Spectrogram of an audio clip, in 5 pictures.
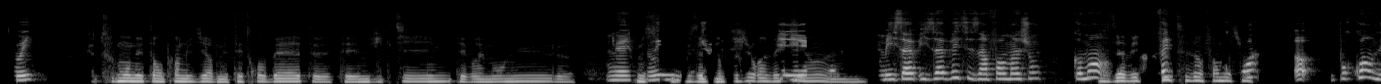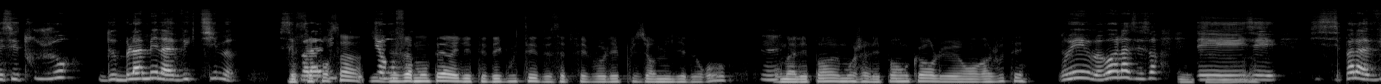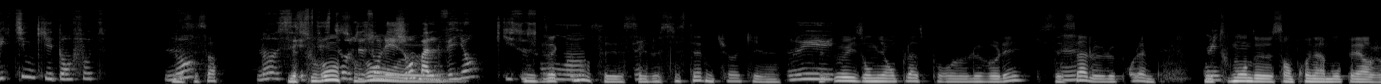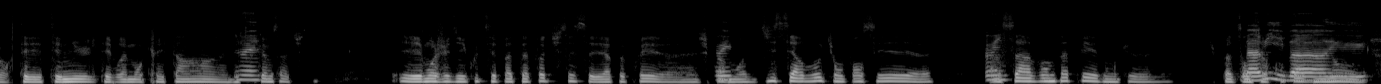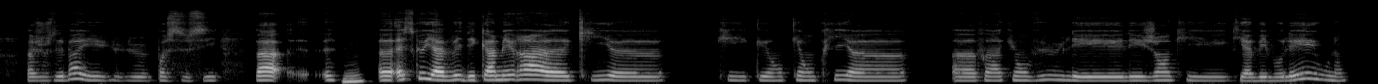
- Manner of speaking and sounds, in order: other background noise
- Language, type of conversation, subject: French, unstructured, Comment réagir quand on se rend compte qu’on s’est fait arnaquer ?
